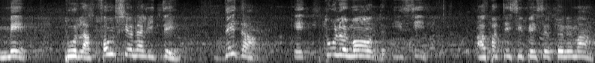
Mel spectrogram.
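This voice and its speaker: A man's high voice with an Italian accent, very slow delivery broken by long, frequent pauses, ordinary pitch variation, and noticeable background noise. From Italy. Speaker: opera performer. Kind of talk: public speech at rally. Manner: halting.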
